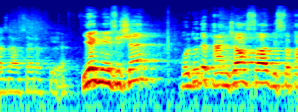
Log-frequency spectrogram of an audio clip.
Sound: speaking in farsi

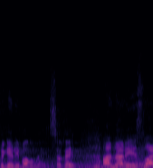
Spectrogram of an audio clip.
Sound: laughter

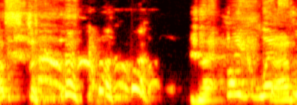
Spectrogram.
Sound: both laugh

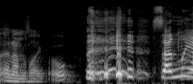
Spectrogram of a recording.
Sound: laughs

